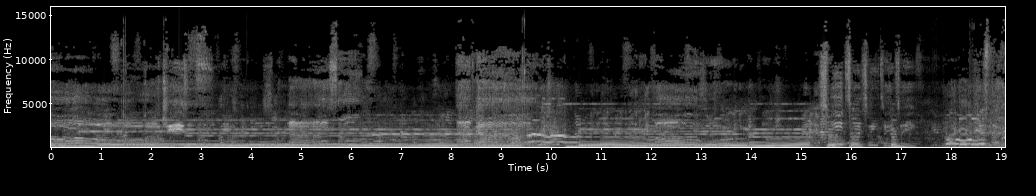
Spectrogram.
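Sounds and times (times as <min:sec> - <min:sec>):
gospel electric organ chords: 0:00.0 - 0:17.3, 0:17.9 - 0:19.0.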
